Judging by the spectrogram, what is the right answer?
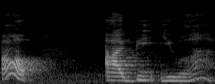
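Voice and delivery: put-on heavy, thick Spanish accent, very low pitch. Retelling a man's phone call to a woman he doesn't know, imitating a thick spanish accent. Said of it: "he's a man that's got a thick Spanish accent".

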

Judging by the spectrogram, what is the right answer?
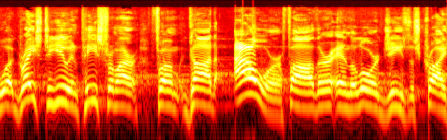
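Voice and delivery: "our" stressed, with the phrase slowed.

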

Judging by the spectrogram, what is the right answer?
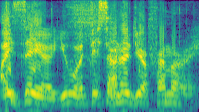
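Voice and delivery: fake angry Japanese accent in a man's voice. Teasing a fellow player who forgot a tip, in a mock-angry japanese man voice. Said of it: "my angry Japanese man is way better".

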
